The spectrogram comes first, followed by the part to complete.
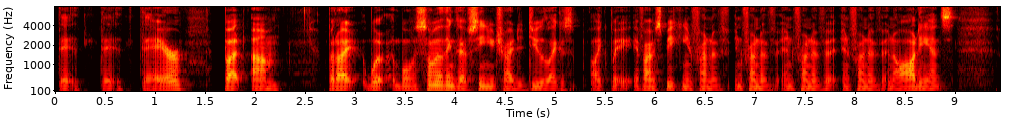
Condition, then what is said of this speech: Stuttering. It's not going to upset me. Like, I usually make a joke about it, and like I actually just do it deliberately to get its attention, and that always gets a laugh.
